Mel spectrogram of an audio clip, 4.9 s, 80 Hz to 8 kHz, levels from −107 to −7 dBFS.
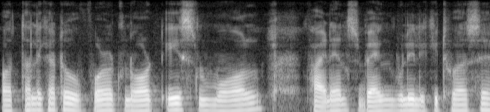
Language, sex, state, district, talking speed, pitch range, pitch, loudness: Assamese, male, Assam, Sonitpur, 135 wpm, 105-115 Hz, 110 Hz, -18 LUFS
